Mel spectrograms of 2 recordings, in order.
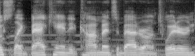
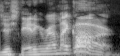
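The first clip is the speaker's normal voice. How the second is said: angry, heated, pitched-up complaining tone; 6 semitones higher than usual. Retelling a clip where Justin yells at paparazzi: imitating Justin angrily. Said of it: "He goes".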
